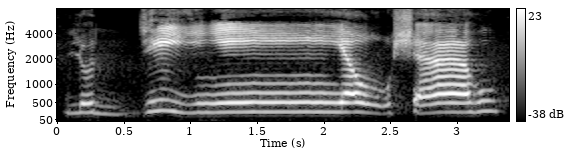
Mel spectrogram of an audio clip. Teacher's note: اب یہ نون ساکن کے بعد بھی دیکھیں تو ادغام کا قاعدہ بن گیا، تو یہاں پر ہو گیا ادغام، ٹھیک ہے؟ یہ ساؤنڈ آ گئی، نون اور یا مکس ہو گئے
